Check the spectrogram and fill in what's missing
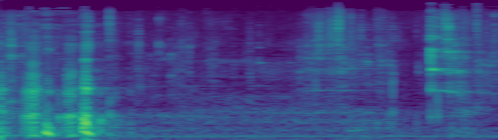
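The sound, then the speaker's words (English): Glasses clink together in a toast, a couple of light, bright taps, following a short low-pitched sound at the start. “You say something and then you cheer.”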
